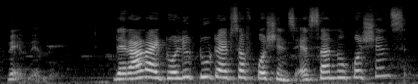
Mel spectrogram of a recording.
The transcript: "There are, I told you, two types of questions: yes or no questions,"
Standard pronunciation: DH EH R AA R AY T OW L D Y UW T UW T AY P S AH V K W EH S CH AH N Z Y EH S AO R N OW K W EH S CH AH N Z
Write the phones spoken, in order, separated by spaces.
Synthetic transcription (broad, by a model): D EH R AA R AY T OW L D Y UW T UW T AY P S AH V K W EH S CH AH N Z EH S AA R N OW K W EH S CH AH N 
